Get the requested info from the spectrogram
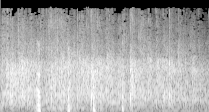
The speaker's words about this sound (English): Come on, give him a praise. That's what we came to do. How many love Jesus today? Put that other hand up there and clap him like this and give him a praise. There we go.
